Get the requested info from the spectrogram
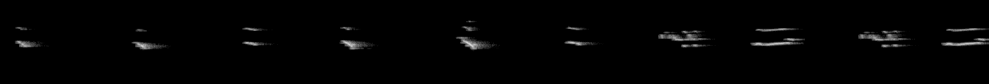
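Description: An osprey gives about ten high, whistled notes, roughly one per second. Early notes slur downward; later ones are sharper, two-part chirps. The background is quiet.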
